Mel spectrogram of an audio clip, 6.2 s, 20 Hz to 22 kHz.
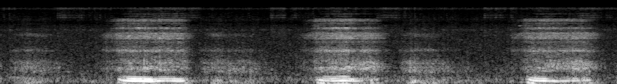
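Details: Person snoring during sleep: rhythmic low rattling snores on each breath in, about 30 a minute, over steady background hiss; ordinary snoring.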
